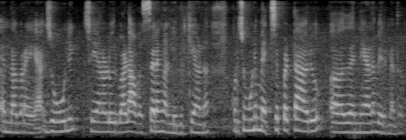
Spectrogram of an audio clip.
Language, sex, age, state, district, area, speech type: Malayalam, female, 45-60, Kerala, Palakkad, rural, spontaneous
